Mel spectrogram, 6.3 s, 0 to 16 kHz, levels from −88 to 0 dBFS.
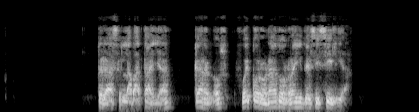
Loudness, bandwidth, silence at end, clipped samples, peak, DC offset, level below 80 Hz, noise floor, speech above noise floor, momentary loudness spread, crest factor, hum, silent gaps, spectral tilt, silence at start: -18 LUFS; 10 kHz; 1.1 s; under 0.1%; -4 dBFS; under 0.1%; -60 dBFS; under -90 dBFS; over 72 dB; 8 LU; 16 dB; none; none; -3.5 dB/octave; 1.45 s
